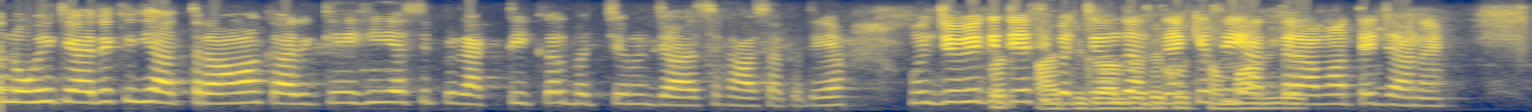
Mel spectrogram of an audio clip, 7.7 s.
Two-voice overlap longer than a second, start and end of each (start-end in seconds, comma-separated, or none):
4.9-6.5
